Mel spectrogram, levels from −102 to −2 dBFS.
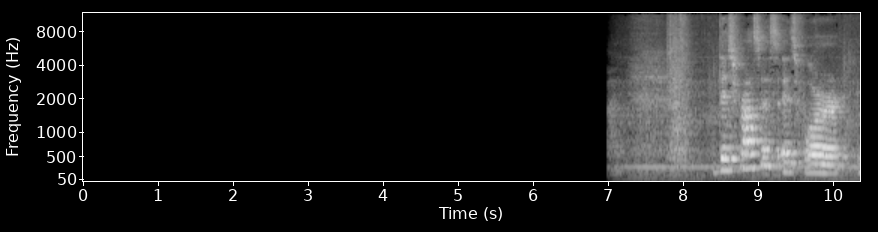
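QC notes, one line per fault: No faults heard on this clip; nothing to log.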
